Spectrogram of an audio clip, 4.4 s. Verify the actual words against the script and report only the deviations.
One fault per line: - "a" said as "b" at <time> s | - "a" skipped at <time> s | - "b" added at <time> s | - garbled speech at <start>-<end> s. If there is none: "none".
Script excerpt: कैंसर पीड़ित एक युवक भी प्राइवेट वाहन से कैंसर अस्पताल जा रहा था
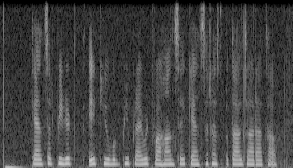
none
